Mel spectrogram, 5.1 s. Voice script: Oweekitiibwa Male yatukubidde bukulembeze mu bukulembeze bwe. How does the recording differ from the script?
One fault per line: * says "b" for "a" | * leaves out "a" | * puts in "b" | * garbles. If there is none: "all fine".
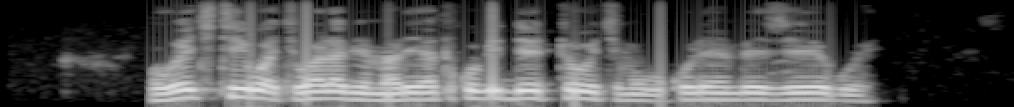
* puts in "Kyewalabye"
* says "ttooki" for "bukulembeze"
